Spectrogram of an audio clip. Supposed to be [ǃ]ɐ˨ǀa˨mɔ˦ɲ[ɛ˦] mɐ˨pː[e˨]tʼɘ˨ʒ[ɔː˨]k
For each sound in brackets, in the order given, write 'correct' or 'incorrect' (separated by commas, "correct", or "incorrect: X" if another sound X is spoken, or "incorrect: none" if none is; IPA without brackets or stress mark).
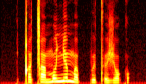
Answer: correct, correct, incorrect: ɨ˨, incorrect: ɔ˨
